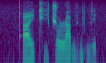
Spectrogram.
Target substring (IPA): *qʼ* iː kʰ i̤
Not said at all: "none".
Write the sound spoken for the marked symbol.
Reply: qʼ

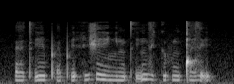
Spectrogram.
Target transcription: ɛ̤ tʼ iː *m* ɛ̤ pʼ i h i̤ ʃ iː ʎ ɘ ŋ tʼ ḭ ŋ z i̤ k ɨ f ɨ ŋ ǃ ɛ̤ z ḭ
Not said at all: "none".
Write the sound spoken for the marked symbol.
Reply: pʼ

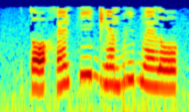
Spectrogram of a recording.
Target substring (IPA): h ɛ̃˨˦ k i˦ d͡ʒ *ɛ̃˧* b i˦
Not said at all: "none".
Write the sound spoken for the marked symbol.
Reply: ɛ̃˧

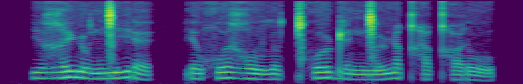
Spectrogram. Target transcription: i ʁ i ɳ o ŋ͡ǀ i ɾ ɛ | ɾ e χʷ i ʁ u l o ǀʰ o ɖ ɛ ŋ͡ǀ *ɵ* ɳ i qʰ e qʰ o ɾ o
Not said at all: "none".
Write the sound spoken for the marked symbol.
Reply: ɵ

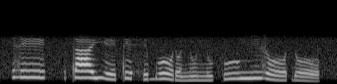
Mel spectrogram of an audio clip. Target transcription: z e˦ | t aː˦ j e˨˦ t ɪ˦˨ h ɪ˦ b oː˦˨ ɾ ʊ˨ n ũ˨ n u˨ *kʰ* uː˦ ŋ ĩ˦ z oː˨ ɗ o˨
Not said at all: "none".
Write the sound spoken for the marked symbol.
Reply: k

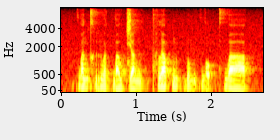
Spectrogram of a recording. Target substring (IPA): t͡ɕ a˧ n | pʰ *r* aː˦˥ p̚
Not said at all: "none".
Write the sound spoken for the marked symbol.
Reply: l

